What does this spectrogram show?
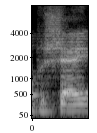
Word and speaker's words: Piche: so welcome Bill and thanks and it's Bill pet is how you pronounce it which that's y know for many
